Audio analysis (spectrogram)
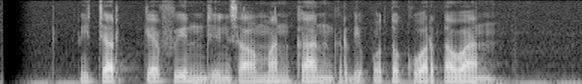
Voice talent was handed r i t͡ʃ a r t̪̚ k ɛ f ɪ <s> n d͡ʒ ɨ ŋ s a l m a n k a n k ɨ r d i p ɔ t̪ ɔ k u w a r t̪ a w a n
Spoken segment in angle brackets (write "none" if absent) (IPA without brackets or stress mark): none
